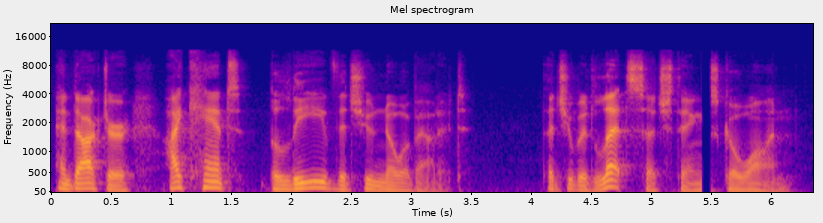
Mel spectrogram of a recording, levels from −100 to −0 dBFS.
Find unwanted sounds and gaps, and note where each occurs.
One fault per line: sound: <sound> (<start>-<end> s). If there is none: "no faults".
sound: dropout (5.4-5.5 s)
